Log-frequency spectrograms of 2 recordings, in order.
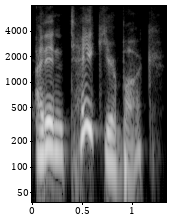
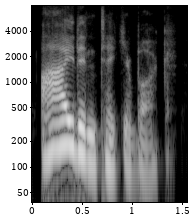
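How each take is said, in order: First: The stress falls on the word take. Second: The stress falls on the word I. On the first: It was borrowed, not taken. "it could mean I borrowed it, but I didn't take it" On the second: Someone else took it. "it means that I didn't take it, but somebody else did"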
